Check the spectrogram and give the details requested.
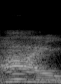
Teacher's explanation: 반모음이 뒤에 붙은 이중모음이었다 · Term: 하향 이중모음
